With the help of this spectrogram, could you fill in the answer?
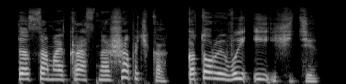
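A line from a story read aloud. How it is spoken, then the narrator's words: Squeaky bunny voice. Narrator (Russian): пропищал зайчик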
